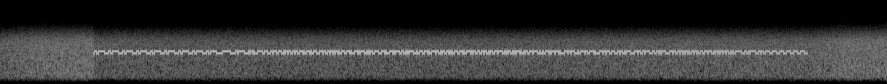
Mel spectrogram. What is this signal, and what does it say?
NAVTEX (SITOR-B), 100 baud, 170 Hz shift, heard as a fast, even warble, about 1700 Hz centre, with radio static. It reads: MMNM GQKK DBVN IHWX BJCI AKNN GLDF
